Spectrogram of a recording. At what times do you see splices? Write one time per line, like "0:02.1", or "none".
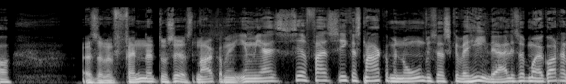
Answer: none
